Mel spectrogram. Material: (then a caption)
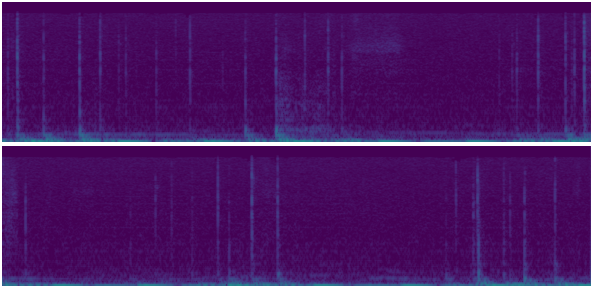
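Paper and board. Long nails tap quickly and somewhat irregularly on the glossy paper dust jacket of a blue hardcover book lying on a stack. The result is a run of soft, dull, low taps with short decays over a quiet background.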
